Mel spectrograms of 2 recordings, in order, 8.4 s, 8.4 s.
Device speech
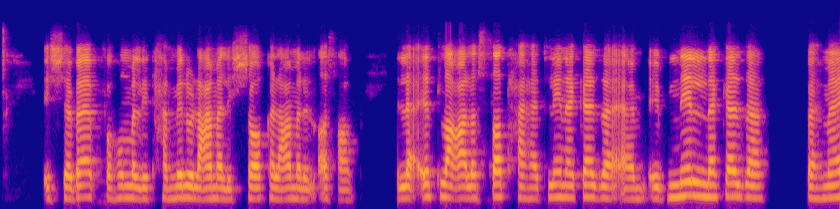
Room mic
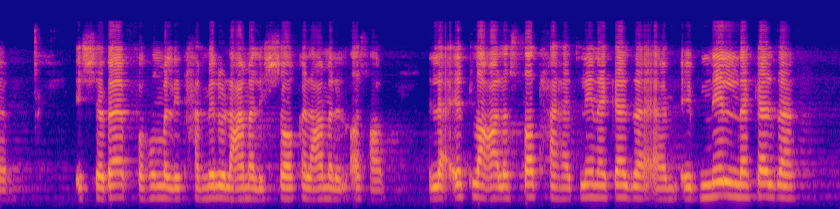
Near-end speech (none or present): none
